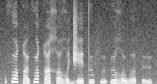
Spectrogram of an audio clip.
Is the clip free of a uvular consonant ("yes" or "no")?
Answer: no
